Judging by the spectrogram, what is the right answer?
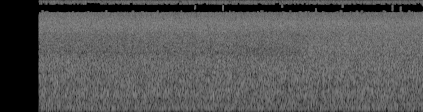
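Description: Mountain stream pouring over a small rocky cascade, a steady rush of whitewater. Silent for the first moment, then the water sound comes in abruptly.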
